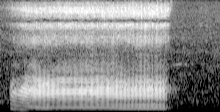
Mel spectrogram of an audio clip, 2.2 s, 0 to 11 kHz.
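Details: A single steady, whistling snore about 1.5 seconds long from a Boston terrier asleep on the owner's lap; snoring.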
